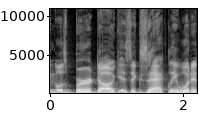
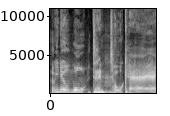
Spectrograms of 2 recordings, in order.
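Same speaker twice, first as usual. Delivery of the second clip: higher, hammed-up British chant; mock British accent; 4 semitones higher than usual. Brit refusing dental care, mock British accent. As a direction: play a cartoon Brit. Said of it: "I like the British act".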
